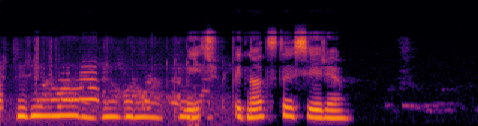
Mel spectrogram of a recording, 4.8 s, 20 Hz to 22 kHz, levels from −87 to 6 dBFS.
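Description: From the start to 2.32 s, a second copy of the speech trails the first by about 194 ms and sits only around 5 dB below it. This is an echo leak, likely from a far-end loudspeaker whose echo canceller let its own pickup return down the line. Unlike room reverberation, it is a distinct, separate repeat rather than a smooth decay.

Within that stretch come brief dips of speech suppressed in double talk: at 0.41 to 0.49 s, by roughly 5 dB; at 1.81 to 1.87 s, the deepest, by roughly 10 dB; and at 2.03 to 2.07 s, again roughly 5 dB. Each is a short duck, likely an echo canceller turning down the talker along with the echo while both sides overlap. Unlike a packet-loss dropout, the level drops partway rather than falling to silence.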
